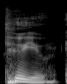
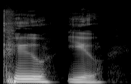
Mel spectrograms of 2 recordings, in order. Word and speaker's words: KUIU: but it was a great podcast with Kuyu, and that's spelled K-U-I-U. And some people were saying, if I can't pronounce it, I want nothing to do with it. I know that was kind of a joke, but that's how you say it, Kuyu.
